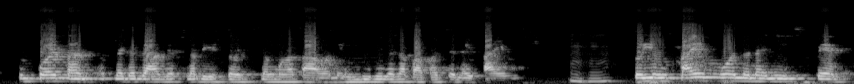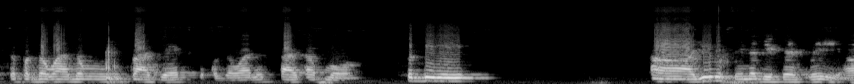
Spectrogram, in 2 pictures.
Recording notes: The audio is kinda lossy because, we are having a bad connection while recording this episode.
